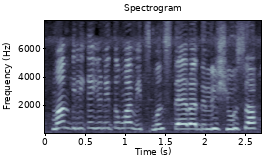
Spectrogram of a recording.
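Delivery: high, mock pushy seller pitch; imitating the plant seller. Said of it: "sabi niya".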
